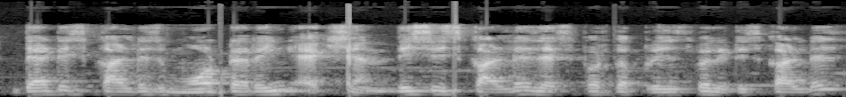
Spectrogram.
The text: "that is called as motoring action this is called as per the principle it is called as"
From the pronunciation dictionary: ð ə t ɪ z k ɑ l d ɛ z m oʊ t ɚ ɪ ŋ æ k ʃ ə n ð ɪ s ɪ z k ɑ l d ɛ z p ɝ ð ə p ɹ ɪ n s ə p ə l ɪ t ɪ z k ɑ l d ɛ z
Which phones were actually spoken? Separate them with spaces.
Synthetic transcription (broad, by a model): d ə t ɪ z k ɑ l d ɛ z m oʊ t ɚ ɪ ŋ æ k ʃ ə n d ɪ s ɪ z k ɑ l d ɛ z f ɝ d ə p ɹ ɪ n s ə p ə l ɪ t ɪ z k ɑ l d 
